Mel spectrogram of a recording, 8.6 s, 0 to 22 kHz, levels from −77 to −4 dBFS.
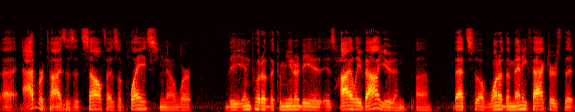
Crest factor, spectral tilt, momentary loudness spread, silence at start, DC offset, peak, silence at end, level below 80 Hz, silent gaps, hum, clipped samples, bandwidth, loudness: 22 dB; -4 dB/octave; 13 LU; 0 s; under 0.1%; -10 dBFS; 0 s; -66 dBFS; none; none; under 0.1%; 8 kHz; -33 LUFS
